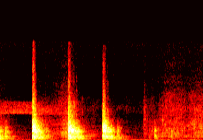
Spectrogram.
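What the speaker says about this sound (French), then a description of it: "Je vais mettre un clou pour fixer le galva en haut et en bas." Small nails are hammered to fix galvanized sheet onto a homemade compost bin: three sharp, ringing metallic taps in quick succession, then a softer fourth, close up and alone.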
